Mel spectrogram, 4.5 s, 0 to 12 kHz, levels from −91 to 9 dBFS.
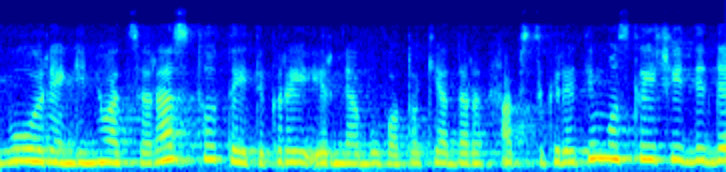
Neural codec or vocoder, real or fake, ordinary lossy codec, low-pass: none; real; Opus, 24 kbps; 7.2 kHz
